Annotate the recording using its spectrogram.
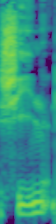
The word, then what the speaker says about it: Shein: Même si euh, je trouve que le modèle Shine en lui-même euh, devrait euh, être un peu plus régulé. – Hmm. J'ai j'ai checké, donc c'est Shein, la prononciation.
